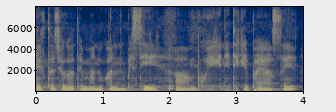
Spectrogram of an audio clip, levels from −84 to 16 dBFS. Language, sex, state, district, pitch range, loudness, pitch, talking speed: Nagamese, female, Nagaland, Dimapur, 205-215 Hz, -17 LUFS, 210 Hz, 180 wpm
